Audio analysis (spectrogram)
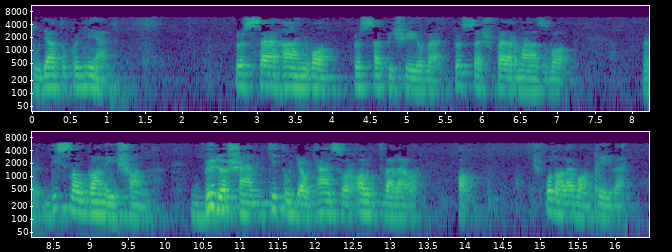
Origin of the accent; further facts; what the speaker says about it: Mamaia, Constanța County, Romania; 13 éves koromig a szüleim kalotaszegi kézimunkákat ott árultak. Ott nőttem fel a román tengerparton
